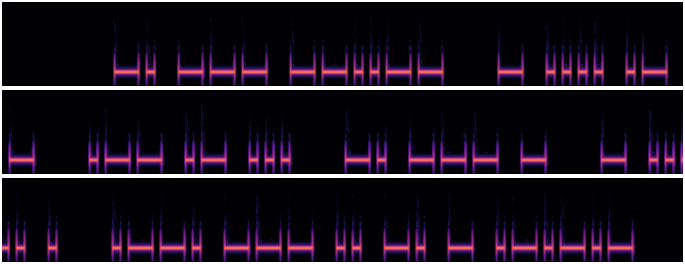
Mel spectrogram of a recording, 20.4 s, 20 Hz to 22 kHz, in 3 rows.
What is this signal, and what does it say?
Morse code, heard as a keyed tone, about 15 wpm, 700 Hz. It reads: NO, THAT WAS NOT THE POINT.
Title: Sentences from Top 600 Words 15wpm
